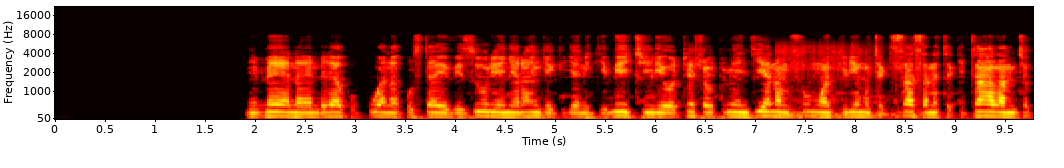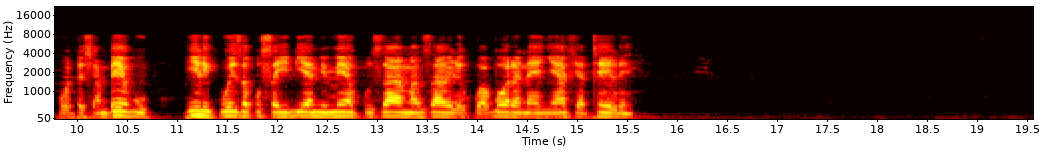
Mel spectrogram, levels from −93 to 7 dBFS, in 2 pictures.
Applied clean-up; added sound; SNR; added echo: neural mask model DeepFilterNet 3.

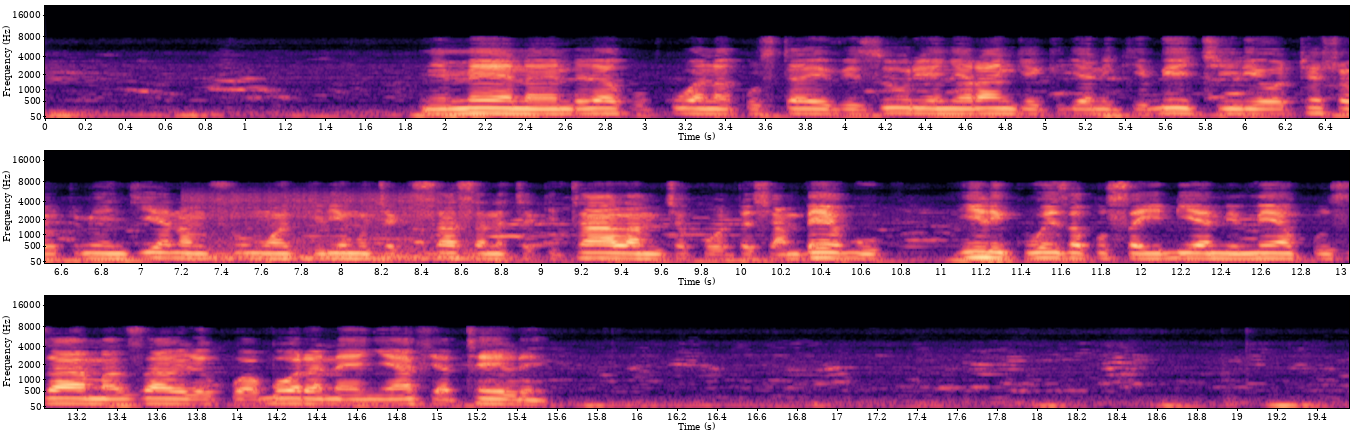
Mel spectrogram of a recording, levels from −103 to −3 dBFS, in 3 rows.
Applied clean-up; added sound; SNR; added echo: none; Strum; 10 dB; reverberation time 0.3 s.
